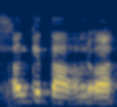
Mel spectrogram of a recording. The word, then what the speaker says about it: Ankita: Ankita. Yeah, pronounced it right this time.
